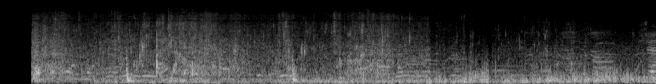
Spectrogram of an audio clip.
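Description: Outdoor river ambience around a small wooden rowboat: steady water and wind noise with faint talking and a few sharp knocks.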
